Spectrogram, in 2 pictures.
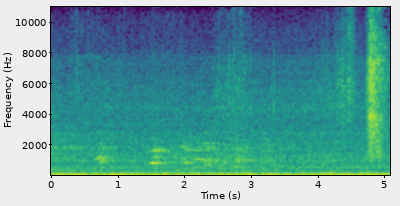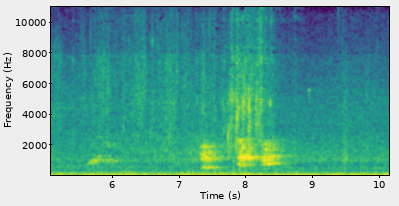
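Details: Adoptable shelter dogs playing together at a daycare give scattered short barks, a burst near the end standing out, over a steady low rumbling background.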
